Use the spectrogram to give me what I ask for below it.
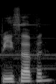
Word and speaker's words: Beethoven: It's pronounced Beethoven.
